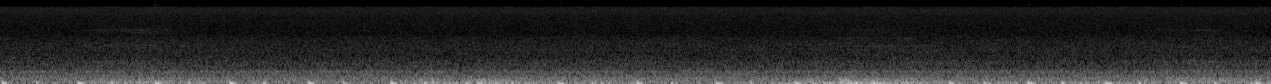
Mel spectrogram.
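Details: Person's own recorded heartbeat used in a sleep-aid track: soft, regular low thumps at about 78 a minute under steady white-noise hiss; ordinary heartbeat.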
